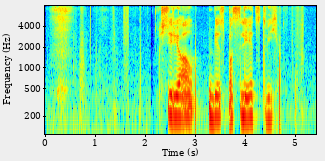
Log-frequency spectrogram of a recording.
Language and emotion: Russian, sad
